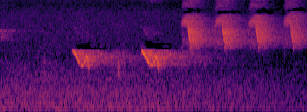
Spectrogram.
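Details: Thrush nightingale singing very loudly: two clear descending whistled notes, followed by four rapidly repeated harsh, higher-pitched notes at an even pace.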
